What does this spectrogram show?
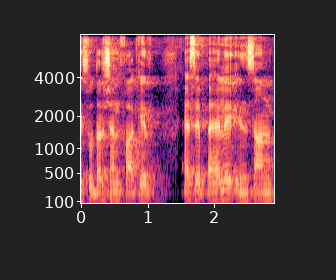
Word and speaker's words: फ़ाकिर: Song है, वो सुदर्शन फ़ाकिर द्वारा लिखा गया है। यहाँ फ़कीर लिख दिया गया है, लेकिन इसका उच्चारण फ़ाकिर करें।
